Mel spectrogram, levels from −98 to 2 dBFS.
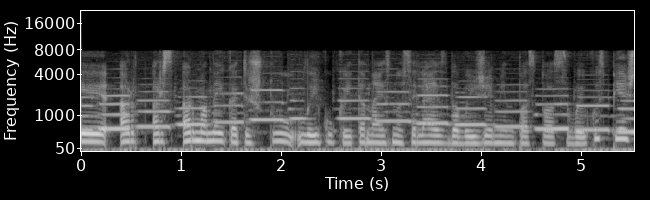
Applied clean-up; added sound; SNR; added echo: none; Wind instrument, woodwind instrument; 4 dB; none.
